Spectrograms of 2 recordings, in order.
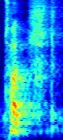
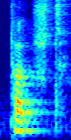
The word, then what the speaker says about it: touched: If the last sound in a word is voiceless, then the ed ending is pronounced t. For example, touched, touched. The sound ch is voiceless, so touched, t.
